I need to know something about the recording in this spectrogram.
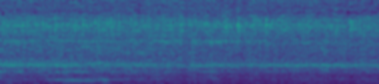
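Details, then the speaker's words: Hyundai Sonata, jump-started after sitting a while, at cold idle: a fast ratcheting rattle with thin squeaks that fades once it idles on; a worn timing belt tensioner and tensioner pulley, which were replaced. "okay so this car has a squeaking noise like a rattling sound noise so it hasn't been cranked up in a while"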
